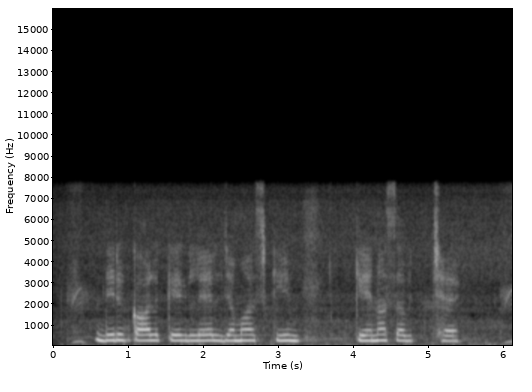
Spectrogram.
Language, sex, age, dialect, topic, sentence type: Maithili, female, 25-30, Bajjika, banking, question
